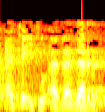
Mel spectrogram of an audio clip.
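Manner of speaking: usual speaking voice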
